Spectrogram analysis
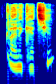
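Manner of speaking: high, eager little question; excited child asking; eager guess. A narrator's reading.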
